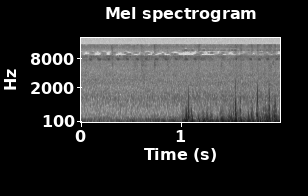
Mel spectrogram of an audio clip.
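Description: Low, blustery wind rumbles steadily outdoors on a patio porch early in the day, growing stronger and gustier in the second half with buffeting bursts against the microphone; no one speaks.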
